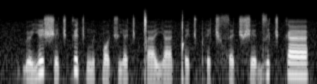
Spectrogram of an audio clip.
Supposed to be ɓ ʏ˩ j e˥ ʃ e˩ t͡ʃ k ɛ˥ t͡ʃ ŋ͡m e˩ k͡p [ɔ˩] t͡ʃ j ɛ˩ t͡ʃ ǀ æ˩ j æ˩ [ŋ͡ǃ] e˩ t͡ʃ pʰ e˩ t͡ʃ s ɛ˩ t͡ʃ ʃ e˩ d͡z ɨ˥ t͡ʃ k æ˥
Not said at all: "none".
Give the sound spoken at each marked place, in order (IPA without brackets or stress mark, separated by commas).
ɔ˩, ǃ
